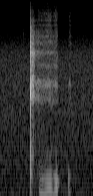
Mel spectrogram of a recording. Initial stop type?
aspirated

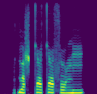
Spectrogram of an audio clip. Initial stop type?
implosive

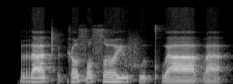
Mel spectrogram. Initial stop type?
ejective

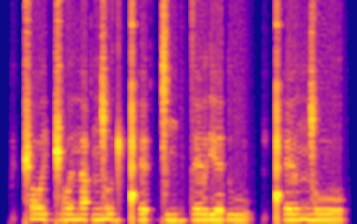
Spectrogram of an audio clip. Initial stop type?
click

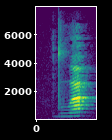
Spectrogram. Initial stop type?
plain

